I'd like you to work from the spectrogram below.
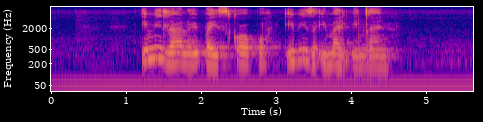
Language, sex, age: South Ndebele, female, 22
